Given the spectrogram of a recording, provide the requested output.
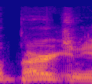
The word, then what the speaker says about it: Bergen: It sounded like you said Virgin. – No, Bergen. Yeah, Bergen. Yeah, it's in Bergen County. Yeah, I'm bummed. – I pronounce the G as a J.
